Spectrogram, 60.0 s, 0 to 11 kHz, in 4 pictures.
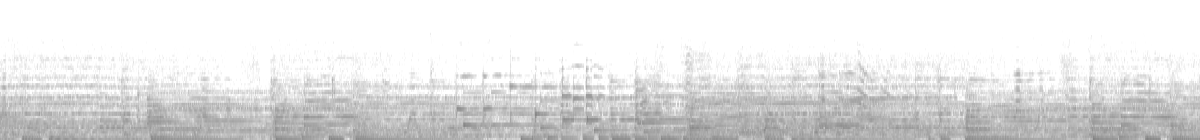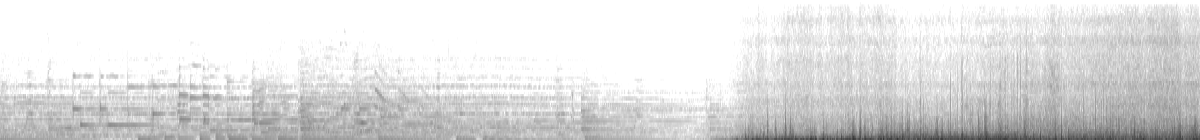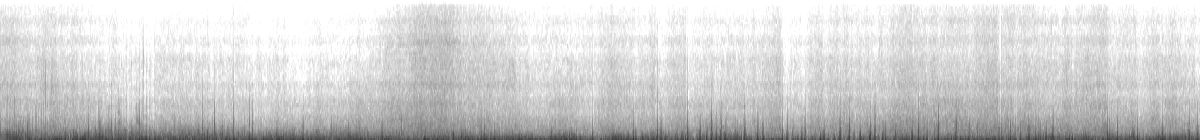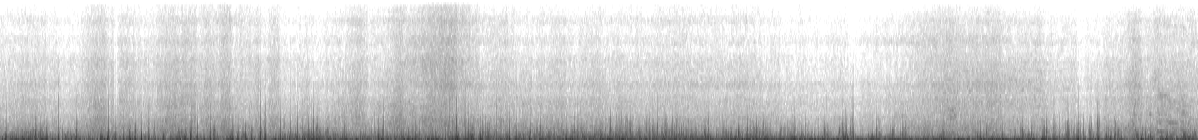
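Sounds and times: wind buffeting microphone: 23.9 - 59.9
rush of ship's churning wake: 24.0 - 59.9.

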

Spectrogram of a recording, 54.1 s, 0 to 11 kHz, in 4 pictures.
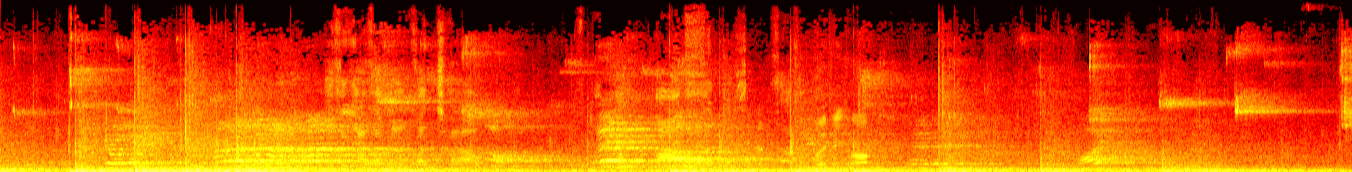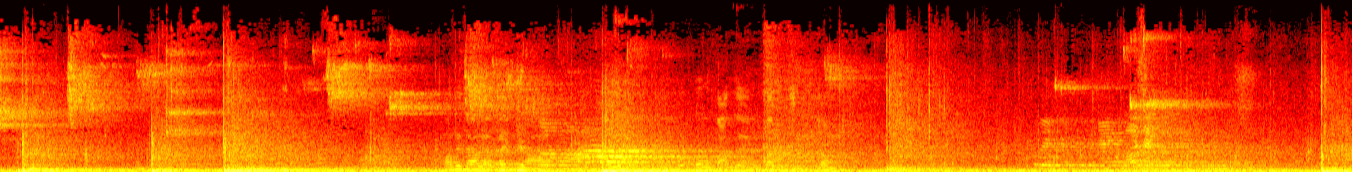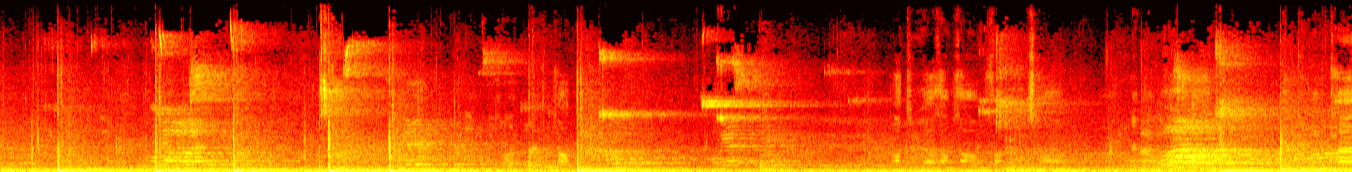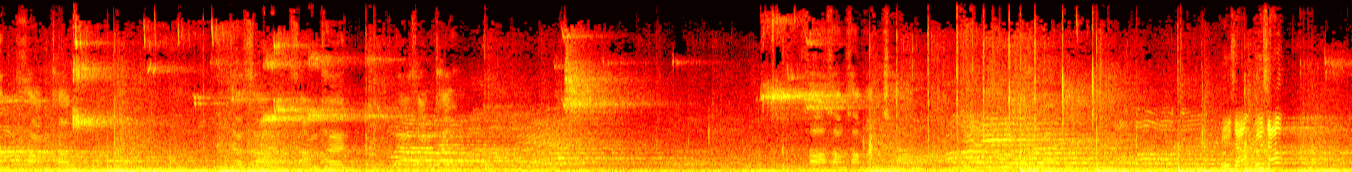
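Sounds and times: players calling out: 0.0 - 15.6, 38.3 - 54.0
basketball bouncing on hardwood: 0.1 - 2.5.

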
